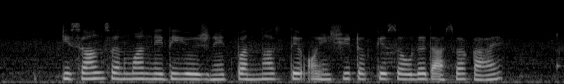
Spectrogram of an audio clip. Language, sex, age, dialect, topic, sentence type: Marathi, female, 18-24, Southern Konkan, agriculture, question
